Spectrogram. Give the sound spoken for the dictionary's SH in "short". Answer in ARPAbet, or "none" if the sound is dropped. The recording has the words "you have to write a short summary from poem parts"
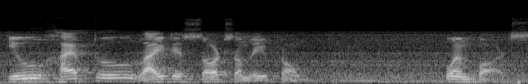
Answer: S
